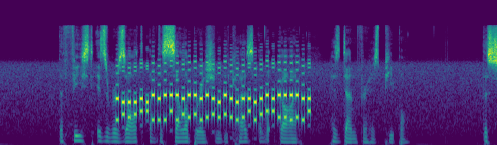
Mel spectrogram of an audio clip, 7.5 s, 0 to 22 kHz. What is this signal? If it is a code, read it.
DTMF, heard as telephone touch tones, dialled by machine, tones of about 40 ms, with speech in English. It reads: 27470*323#386926849515018#0663620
